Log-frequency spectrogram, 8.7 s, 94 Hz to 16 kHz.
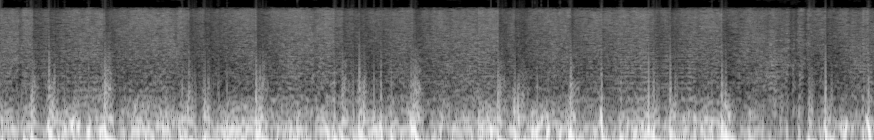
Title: S4 Gallop Heart Sound - Tiếng tim T4 - Tiếng ngựa phi nhĩ - Cách nghe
